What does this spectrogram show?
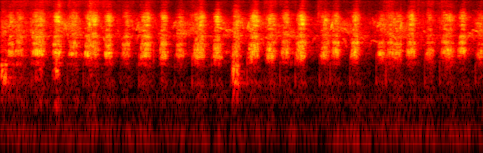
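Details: Duck giving a fast, rhythmic series of rasping quacks, close to two per second, evenly pulsed throughout over faint low rumble.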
